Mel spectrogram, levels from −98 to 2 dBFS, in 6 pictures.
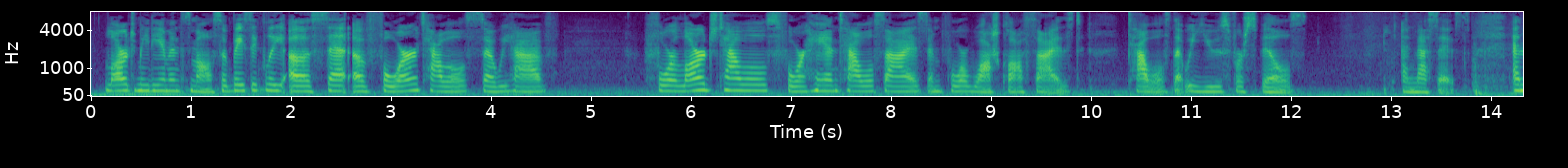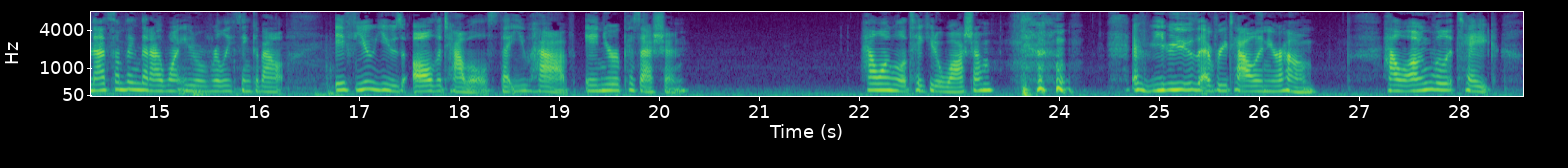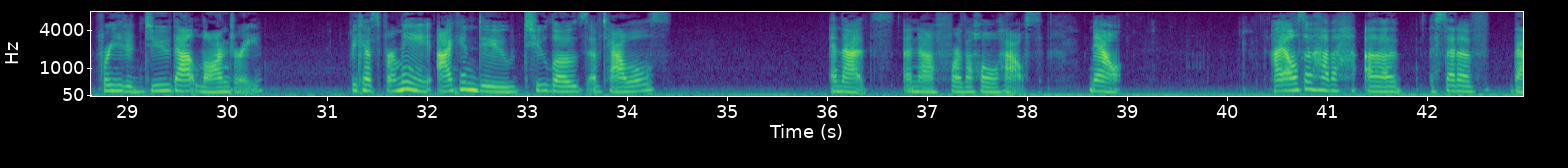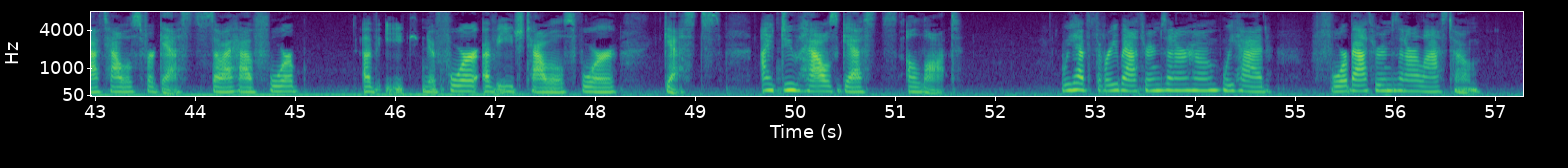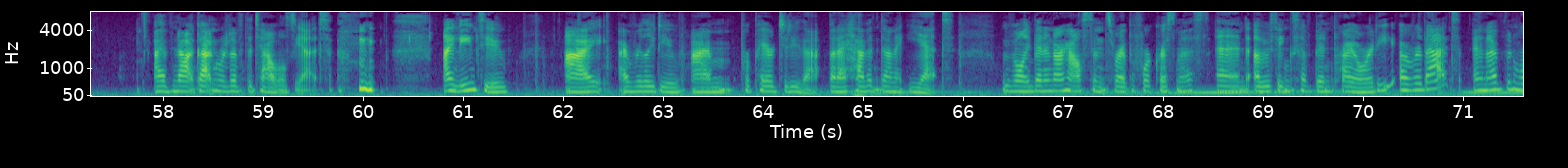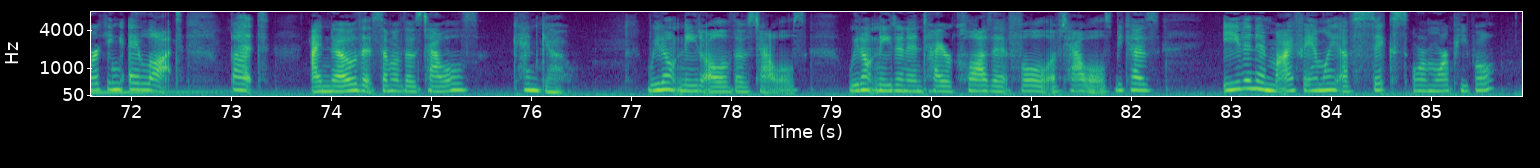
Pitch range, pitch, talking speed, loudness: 170-215 Hz, 190 Hz, 165 wpm, -21 LUFS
